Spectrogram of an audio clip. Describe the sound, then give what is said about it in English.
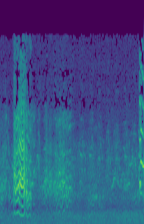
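A colony of black and white terns on a tiny island near Florida calls: a loud, harsh, raspy cry near the start and another at the end, over a steady wash of overlapping bird chatter. “The colony resounds with their calls.”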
